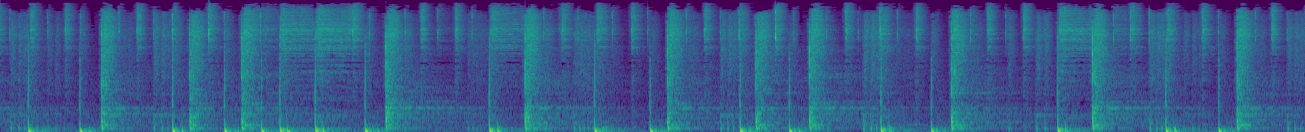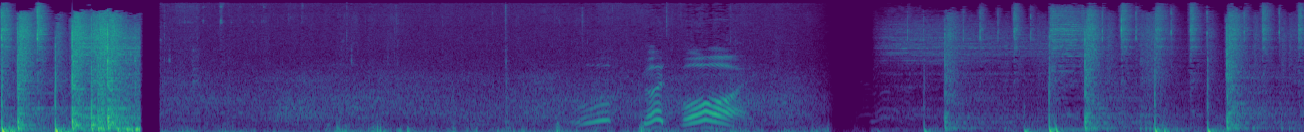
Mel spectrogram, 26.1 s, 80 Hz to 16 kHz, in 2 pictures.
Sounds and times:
Music: 0:00.0 - 0:14.5, 0:21.7 - 0:26.0.

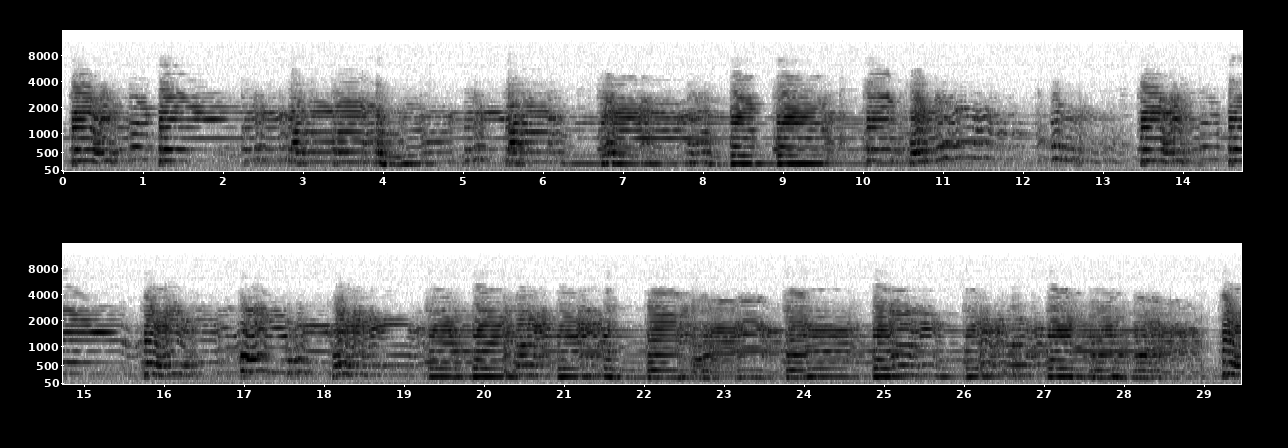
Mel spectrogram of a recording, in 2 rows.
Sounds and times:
Plucked string instrument: 0:00.0 - 0:29.4.

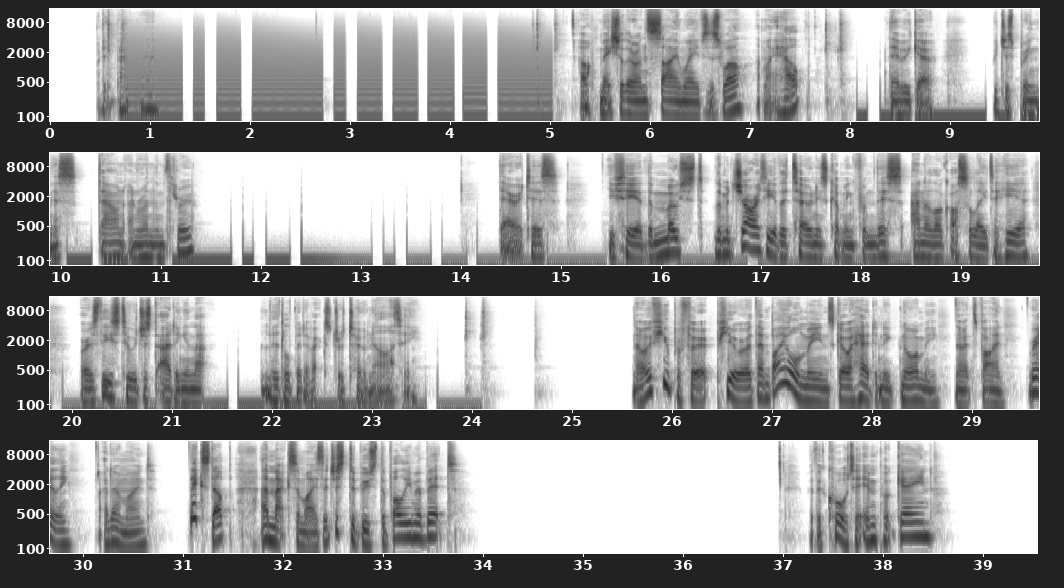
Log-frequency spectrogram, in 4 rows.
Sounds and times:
Speech: 0:00.5 - 0:01.1, 0:05.2 - 0:07.6, 0:08.4 - 0:11.4, 0:14.4 - 0:23.5, 0:25.6 - 0:33.8, 0:37.0 - 0:38.6.

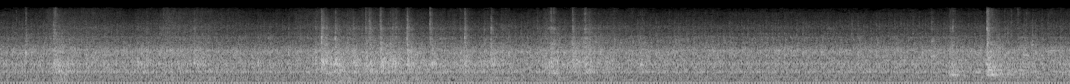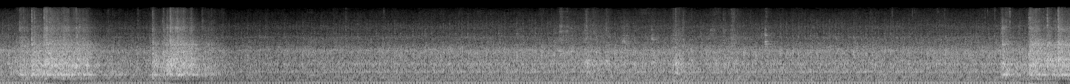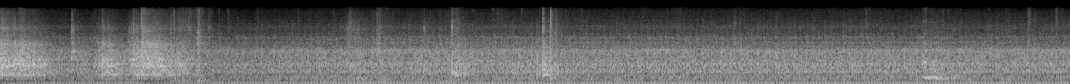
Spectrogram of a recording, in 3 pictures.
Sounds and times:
Vehicle: 0:00.0 - 0:32.1
Speech: 0:09.5 - 0:10.8.

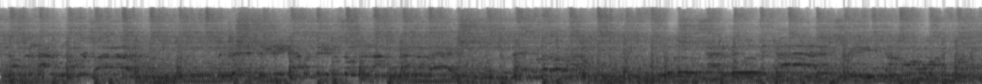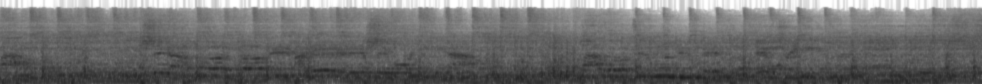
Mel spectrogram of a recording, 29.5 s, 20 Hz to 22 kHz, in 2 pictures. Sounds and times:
Music: 0:00.0 - 0:29.4.

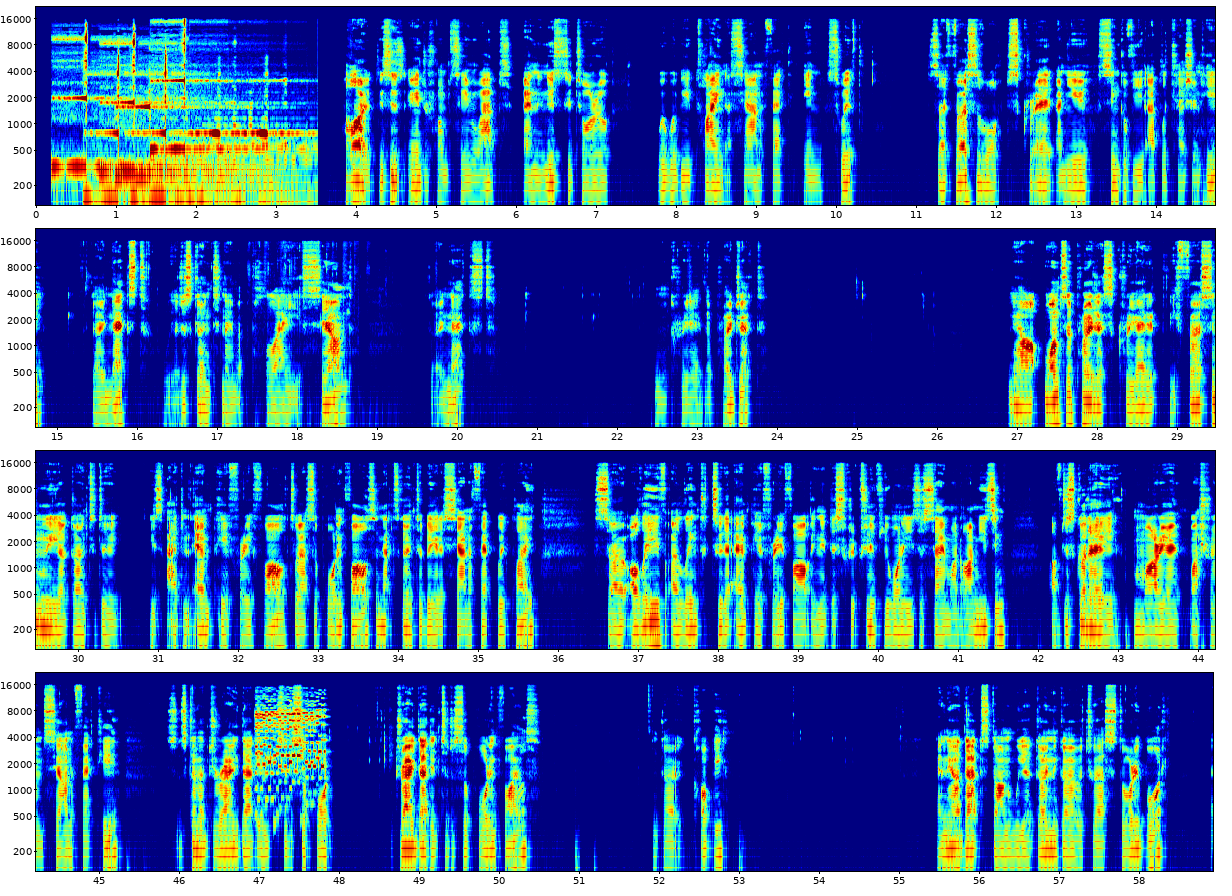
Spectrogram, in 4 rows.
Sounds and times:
Music: 0:00.2 - 0:03.6, 0:46.9 - 0:47.9
Speech: 0:03.8 - 0:07.2, 0:07.8 - 0:10.4, 0:11.2 - 0:18.8, 0:19.6 - 0:20.6, 0:22.4 - 0:23.9, 0:26.9 - 0:35.8, 0:36.4 - 0:47.9, 0:48.5 - 0:50.6, 0:51.9 - 0:53.0, 0:55.5 - 0:58.9.

